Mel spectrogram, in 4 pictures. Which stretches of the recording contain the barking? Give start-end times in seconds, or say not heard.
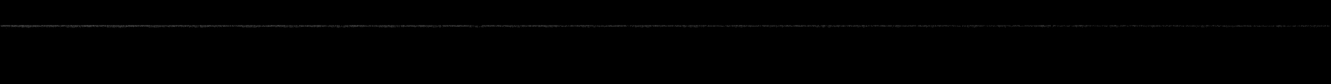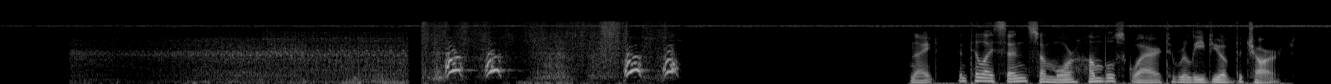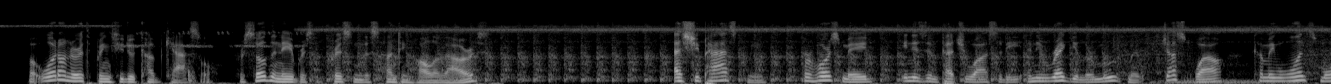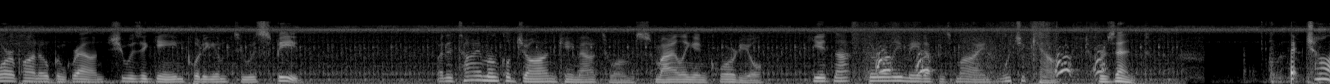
17.5-20.1, 48.5-51.0.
